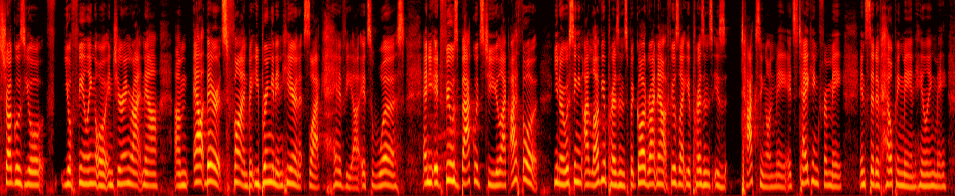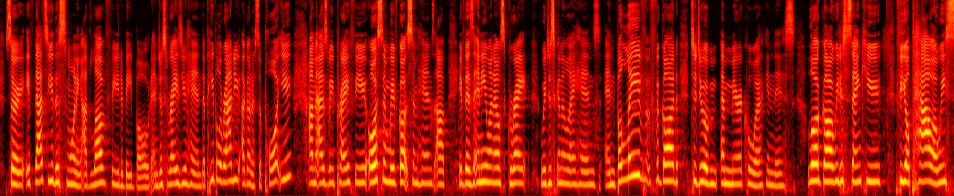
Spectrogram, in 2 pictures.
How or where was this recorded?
large echoing room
